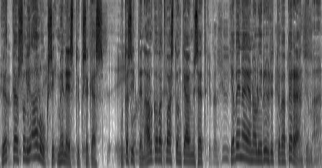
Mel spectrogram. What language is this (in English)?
Finnish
